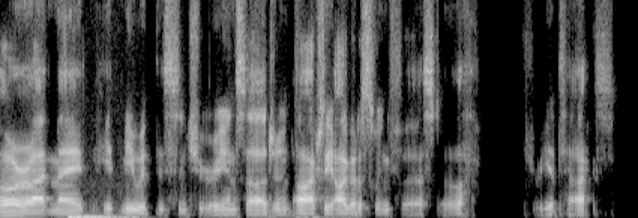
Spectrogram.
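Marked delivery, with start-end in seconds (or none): 4.6-6.1 soft, crestfallen, defeated, dejected groan. Reacting to getting only three attacks in a tabletop game: sounding sad. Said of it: "You sound so sad now".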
